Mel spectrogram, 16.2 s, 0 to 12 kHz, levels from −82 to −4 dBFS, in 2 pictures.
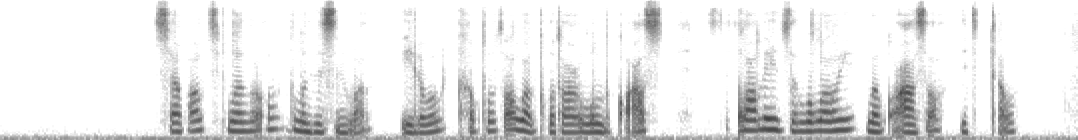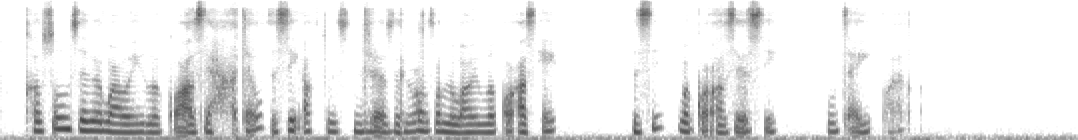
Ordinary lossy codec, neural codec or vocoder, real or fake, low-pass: Opus, 16 kbps; autoencoder, 22.05 kHz, a latent of 192 numbers a frame, VITS, trained on many speakers; fake; 9.9 kHz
